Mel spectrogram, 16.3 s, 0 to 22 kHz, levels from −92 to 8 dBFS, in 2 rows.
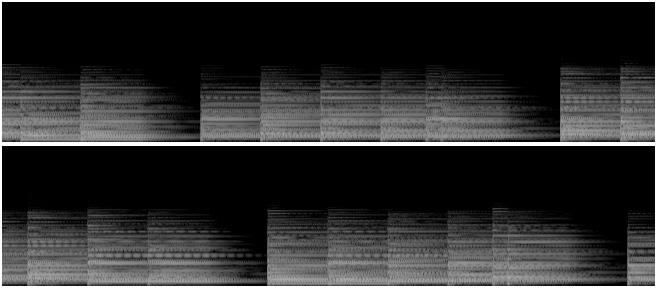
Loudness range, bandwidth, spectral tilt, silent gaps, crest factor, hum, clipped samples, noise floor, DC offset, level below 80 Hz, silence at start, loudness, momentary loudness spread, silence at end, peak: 4 LU; 3.7 kHz; -9.5 dB/octave; none; 16 dB; none; under 0.1%; -59 dBFS; under 0.1%; -62 dBFS; 0 s; -33 LUFS; 11 LU; 0 s; -16 dBFS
